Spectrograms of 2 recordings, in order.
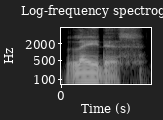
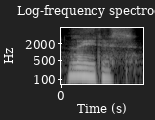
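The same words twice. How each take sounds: First: Said in the usual way. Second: Ladis said much higher and softer, falling at the end; higher pleading. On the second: Acted. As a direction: lift Ladis up high, then let it fall. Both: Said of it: "she says".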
